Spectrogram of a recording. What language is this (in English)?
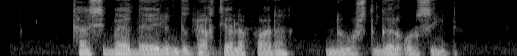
Pashto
